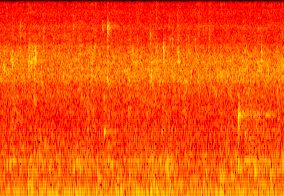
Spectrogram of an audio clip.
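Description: Water bubbles and trickles through a self-siphoning aquarium overflow, a steady close running-water wash with small gurgling pops scattered across the short stretch, no voices.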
